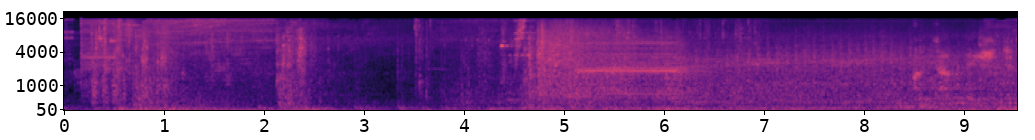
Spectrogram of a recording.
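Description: Heavy metal boots clank on a metal floor.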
